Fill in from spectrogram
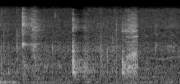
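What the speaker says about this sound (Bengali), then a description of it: "পেঁয়াজটা একটু ভাজা ভাজা হয়ে আসছে" Onions fry in a pan with a continuous sizzle, while three short scraping stirs cut through the hiss at regular intervals; no talking.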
